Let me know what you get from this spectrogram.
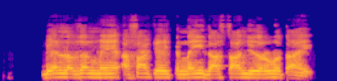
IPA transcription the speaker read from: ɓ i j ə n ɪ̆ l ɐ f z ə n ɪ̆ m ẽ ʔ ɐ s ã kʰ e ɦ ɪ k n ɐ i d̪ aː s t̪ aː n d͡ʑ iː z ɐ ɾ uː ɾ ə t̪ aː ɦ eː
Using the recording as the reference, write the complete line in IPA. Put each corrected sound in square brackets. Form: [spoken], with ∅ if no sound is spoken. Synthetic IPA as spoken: ɓ i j ə n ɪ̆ l ɐ f z ə n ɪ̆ m ẽ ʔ ɐ s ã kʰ e ɦ ɪ k n ɐ i d̪ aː s t̪ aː n d͡ʑ iː z ɐ ɾ uː ɾ ə t̪ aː ɦ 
